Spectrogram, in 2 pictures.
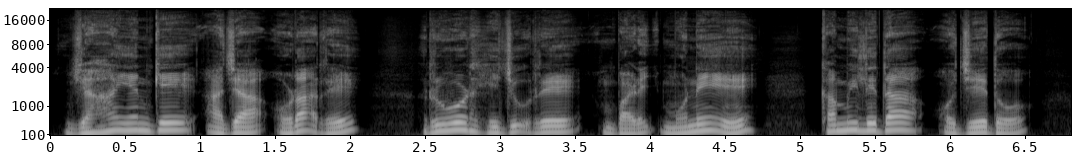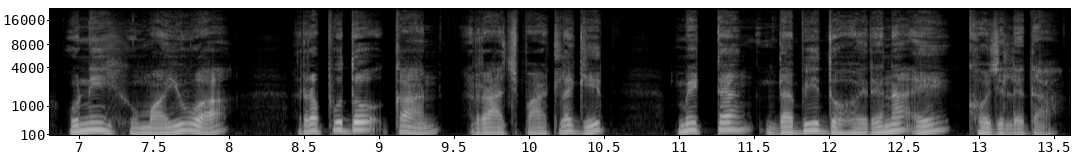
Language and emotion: Santali, neutral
